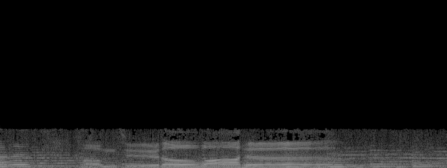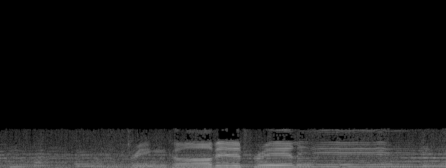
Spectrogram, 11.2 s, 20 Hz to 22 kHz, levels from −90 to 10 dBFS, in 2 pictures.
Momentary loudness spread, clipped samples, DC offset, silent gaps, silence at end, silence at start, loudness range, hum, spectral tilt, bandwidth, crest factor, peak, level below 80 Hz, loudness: 12 LU; under 0.1%; under 0.1%; none; 0 s; 0 s; 8 LU; none; -3 dB/octave; 5.2 kHz; 18 dB; -22 dBFS; -66 dBFS; -39 LUFS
